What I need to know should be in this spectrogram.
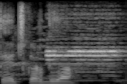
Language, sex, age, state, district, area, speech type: Urdu, male, 30-45, Uttar Pradesh, Ghaziabad, urban, spontaneous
